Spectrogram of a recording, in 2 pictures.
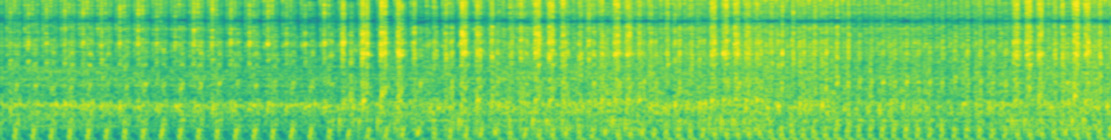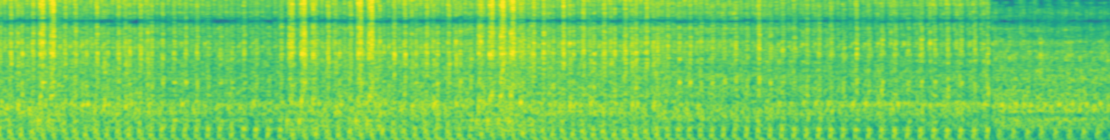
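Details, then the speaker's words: Wheel Horse single-cylinder engine while working trails: uneven, lumpy thumping with irregular misses under load. Owner suspects the ignition points gap closing up, as last time. "i don't know if you can hear what i'm hearing or not y'all but there's a strange sound coming from the wheelhole"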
